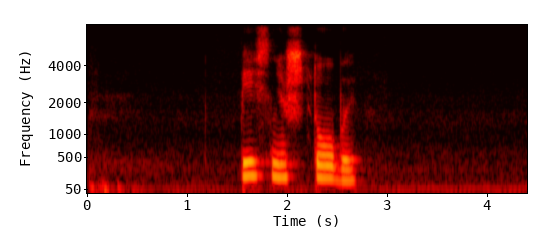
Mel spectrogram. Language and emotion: Russian, neutral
